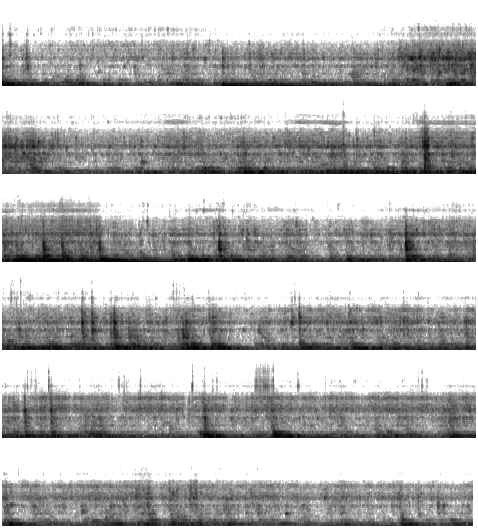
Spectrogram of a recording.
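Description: An OK Dinghy under sail, with water rushing and splashing against the hull and wind buffeting the microphone in a steady low rumble. Short knocks and splashes come through it again and again.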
